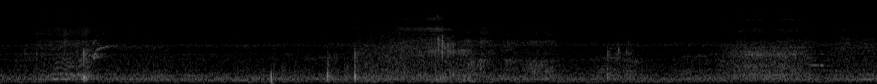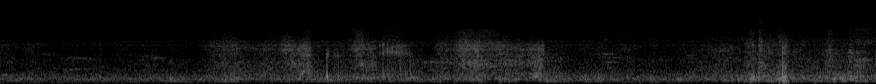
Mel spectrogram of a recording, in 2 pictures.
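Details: Irregular, noisy snuffling and snorting breaths with occasional sharp snorts in a small room; snoring and snorting during sleep.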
